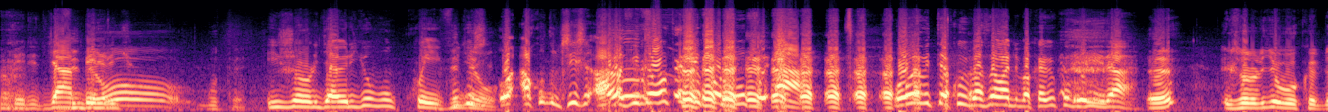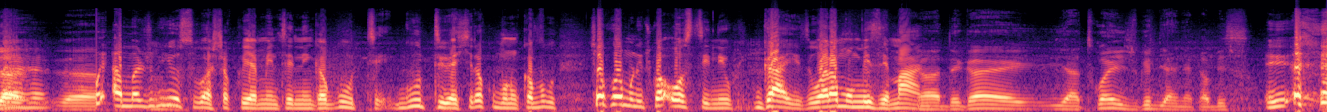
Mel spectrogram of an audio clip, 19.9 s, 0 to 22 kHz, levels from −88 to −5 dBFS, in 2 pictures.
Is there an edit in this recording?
yes; 1 cut; at 10.7 s

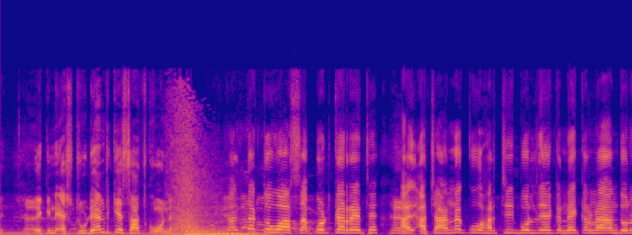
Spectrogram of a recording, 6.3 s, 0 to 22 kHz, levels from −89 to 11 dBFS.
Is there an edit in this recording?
yes; 1 cut; at 2.1 s

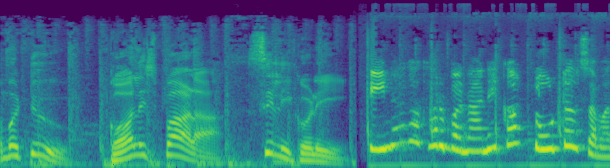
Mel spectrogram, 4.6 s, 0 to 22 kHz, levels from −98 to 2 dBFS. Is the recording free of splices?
no; 1 cut; at 2.6 s

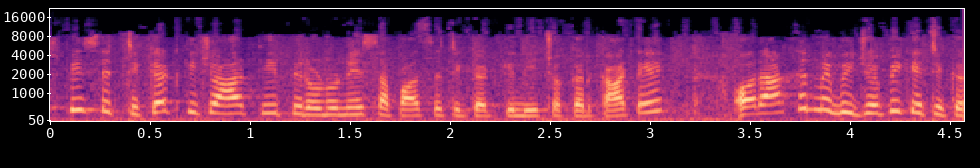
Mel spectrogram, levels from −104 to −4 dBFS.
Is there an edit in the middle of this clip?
no; 0 cuts

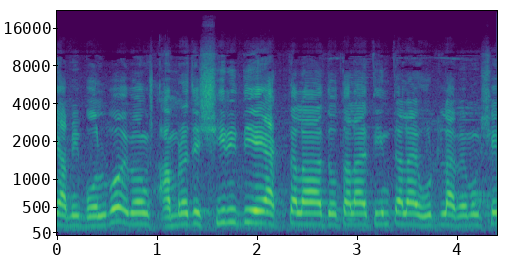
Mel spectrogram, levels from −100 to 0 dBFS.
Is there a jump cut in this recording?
yes; 1 cut; at 1.0 s

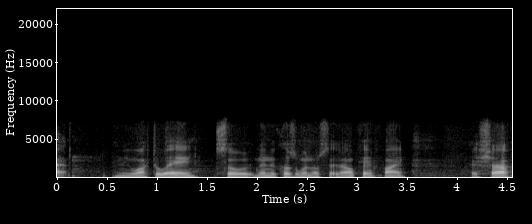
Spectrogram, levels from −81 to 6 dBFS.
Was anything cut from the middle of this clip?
yes; 1 cut; at 1.5 s

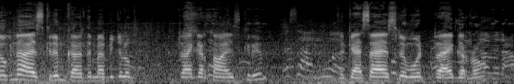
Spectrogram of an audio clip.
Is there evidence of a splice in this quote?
no; 0 cuts

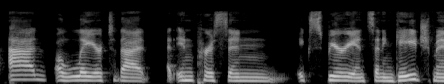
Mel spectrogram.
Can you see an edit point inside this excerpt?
no; 0 cuts

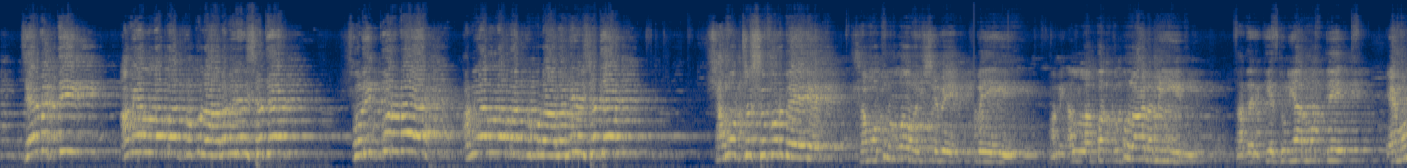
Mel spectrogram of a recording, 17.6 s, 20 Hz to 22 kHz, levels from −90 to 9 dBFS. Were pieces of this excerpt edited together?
yes; 1 cut; at 12.1 s

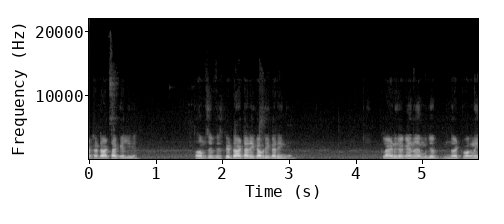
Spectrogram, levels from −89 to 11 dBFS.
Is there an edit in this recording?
no; 0 cuts

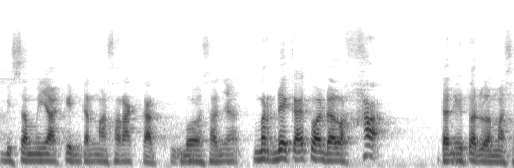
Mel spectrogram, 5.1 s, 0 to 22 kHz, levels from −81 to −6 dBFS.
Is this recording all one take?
yes; 0 cuts

